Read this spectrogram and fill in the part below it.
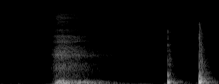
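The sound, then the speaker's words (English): A heavy sigh-like exhale, then two sharp knocks on a door in quick succession, each with a short hollow decay. No one speaks. “She glares as someone knocks on the door, breaking her focus.”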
